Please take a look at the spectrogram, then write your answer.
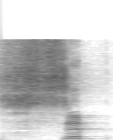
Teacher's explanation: It's an alveolar. The tip of the tongue is right behind the front teeth. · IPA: /s/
